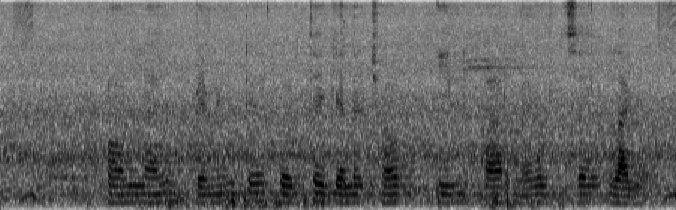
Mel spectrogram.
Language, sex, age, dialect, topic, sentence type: Bengali, male, 25-30, Jharkhandi, banking, statement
